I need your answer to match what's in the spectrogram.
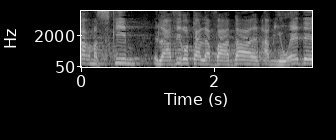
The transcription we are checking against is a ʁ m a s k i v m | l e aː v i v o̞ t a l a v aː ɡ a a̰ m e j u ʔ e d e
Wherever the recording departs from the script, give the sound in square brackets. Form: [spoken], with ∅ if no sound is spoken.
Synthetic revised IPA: a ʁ m a s k i [∅] m | l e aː v i [ʁ] o̞ t a l a v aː [d] a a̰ m e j u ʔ e d e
